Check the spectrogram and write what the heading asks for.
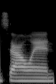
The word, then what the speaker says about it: Samhain: little girl and and Samhain soin however you want to pronounce it and then also I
